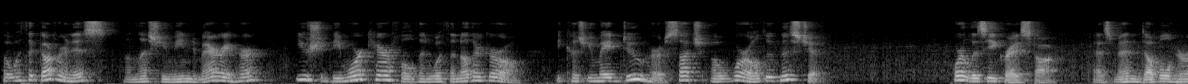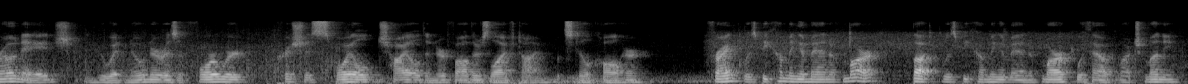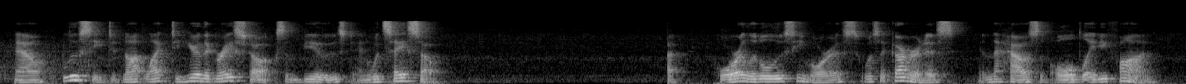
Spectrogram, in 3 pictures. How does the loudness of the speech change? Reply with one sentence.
The loudness of the speech stays about the same.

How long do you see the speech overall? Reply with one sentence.
The speech can be heard for 31 seconds in total.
